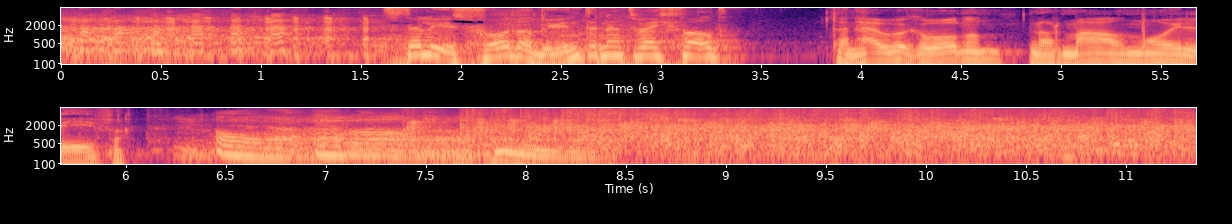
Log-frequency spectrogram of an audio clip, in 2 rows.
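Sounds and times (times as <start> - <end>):
laughter: 0.0 - 1.9, 6.1 - 11.3
speech: 1.7 - 8.4
audience applause: 6.8 - 11.3.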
